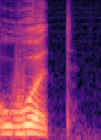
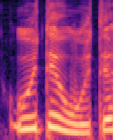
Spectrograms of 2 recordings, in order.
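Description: First: "would" as a short "wud"; "would" with no vowel after the d; one-syllable would. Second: "would" as "u-deu", twice; spelled-out Koreanized "would"; wrong two-syllable would. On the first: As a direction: round into "would" and stop on the d. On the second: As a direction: add a vowel after the d in "would". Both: Shown as a demonstration. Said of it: "would, would 하지 않고 would".

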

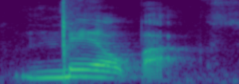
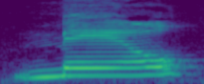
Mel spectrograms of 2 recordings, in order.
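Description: First: Said in the usual way. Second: Mailbox drawn out with a rising tune, syllables held apart; segmenting demo. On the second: Shown as a demonstration. Teacher modeling a word for kids, drawn out and rising. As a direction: say "Mailbox" slowly in two parts, pitch rising. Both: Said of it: "Your turn".

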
